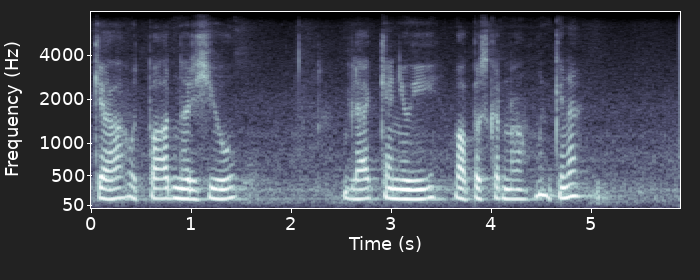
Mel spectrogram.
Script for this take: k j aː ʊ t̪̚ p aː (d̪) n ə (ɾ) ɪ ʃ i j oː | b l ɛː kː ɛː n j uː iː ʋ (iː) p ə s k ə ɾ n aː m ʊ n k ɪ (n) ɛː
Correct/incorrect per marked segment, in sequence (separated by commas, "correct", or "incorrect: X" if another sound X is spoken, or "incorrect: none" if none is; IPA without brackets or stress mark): correct, correct, incorrect: aː, correct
